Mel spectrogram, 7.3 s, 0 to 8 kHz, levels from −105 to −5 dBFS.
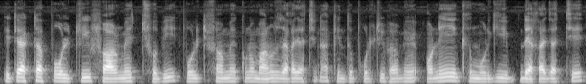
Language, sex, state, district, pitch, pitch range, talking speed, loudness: Bengali, male, West Bengal, Jalpaiguri, 115 Hz, 105-120 Hz, 155 wpm, -19 LUFS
